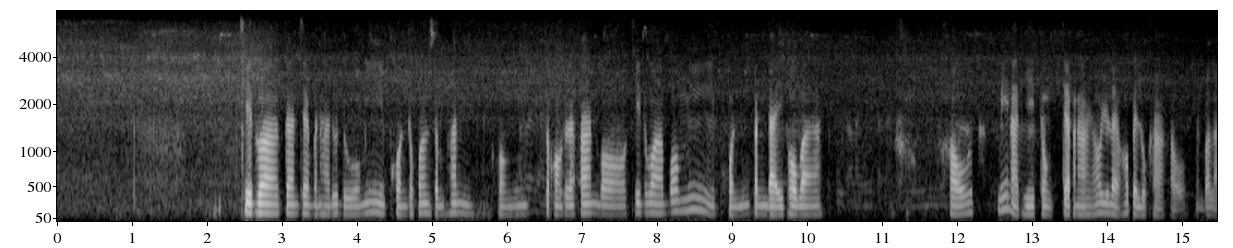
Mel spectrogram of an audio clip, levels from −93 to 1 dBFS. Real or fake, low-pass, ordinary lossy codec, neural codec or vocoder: real; 7.2 kHz; Opus, 24 kbps; none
